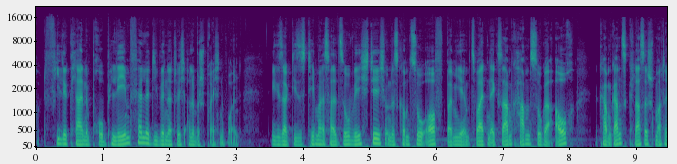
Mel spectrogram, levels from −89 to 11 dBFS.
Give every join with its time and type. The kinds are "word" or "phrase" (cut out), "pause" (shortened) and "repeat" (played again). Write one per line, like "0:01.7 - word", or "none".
none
